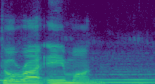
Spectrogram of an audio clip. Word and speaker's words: Doraemon: Okay, Ra. So Doraemon. Doraemon. Yeah, okay, so like Ra. Oh, right. Yeah, that's how you say it, I guess. Yeah, it's an A and then E.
